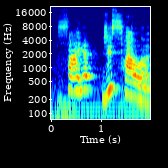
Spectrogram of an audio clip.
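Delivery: very loud, slow, spaced-out order; slow, loud teacher's ultimatum; stern command. Retold or imitated. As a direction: lay down the law word by word.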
